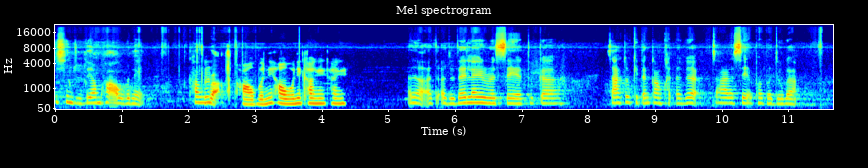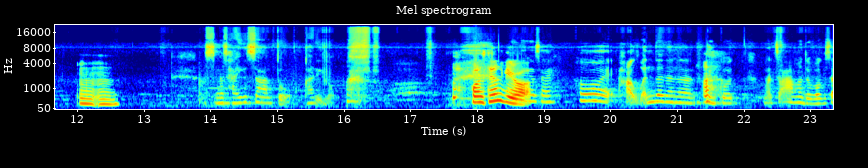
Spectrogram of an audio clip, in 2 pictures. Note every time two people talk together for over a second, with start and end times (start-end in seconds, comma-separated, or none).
none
